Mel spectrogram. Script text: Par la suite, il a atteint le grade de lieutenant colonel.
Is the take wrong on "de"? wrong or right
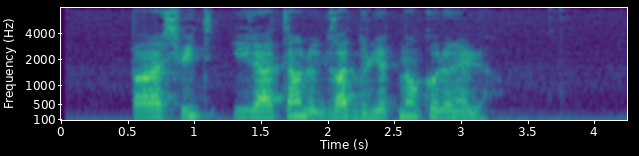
right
